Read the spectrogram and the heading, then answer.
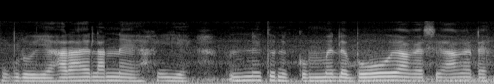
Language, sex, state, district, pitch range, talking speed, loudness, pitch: Chakma, female, Tripura, Dhalai, 160-175 Hz, 160 wpm, -16 LUFS, 165 Hz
